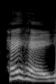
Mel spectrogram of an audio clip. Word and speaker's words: Heihei: Hey, hey. Yeah. – Oh, I don't remember that. – It's spelled H-E-I-H-E-I, but still, hey, hey, is like the weird.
